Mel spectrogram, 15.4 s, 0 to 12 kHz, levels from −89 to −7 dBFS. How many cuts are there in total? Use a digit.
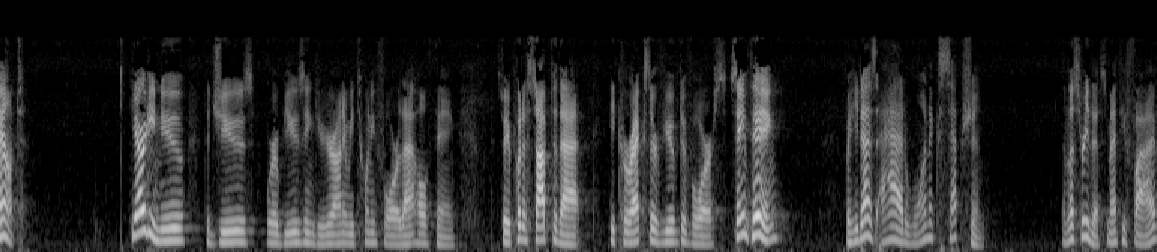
1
